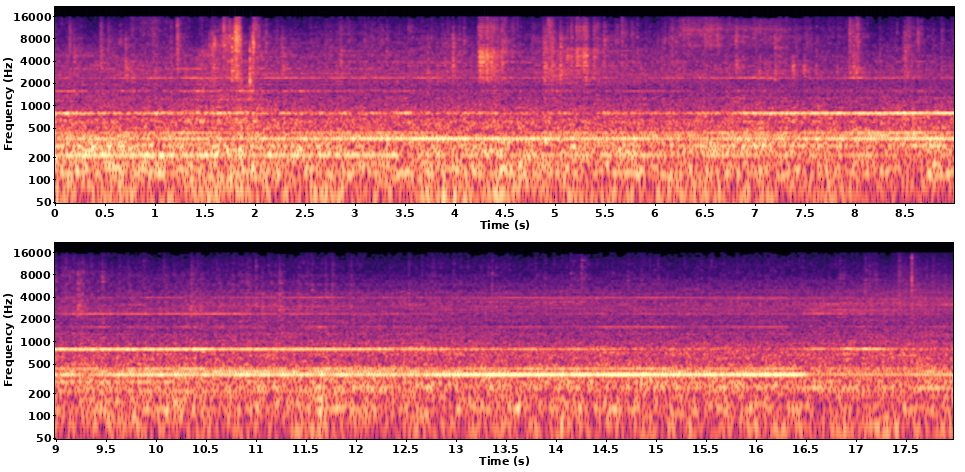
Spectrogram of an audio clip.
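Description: Aircraft wheels rumble over the runway.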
